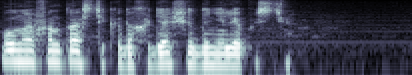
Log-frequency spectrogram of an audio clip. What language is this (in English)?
Russian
